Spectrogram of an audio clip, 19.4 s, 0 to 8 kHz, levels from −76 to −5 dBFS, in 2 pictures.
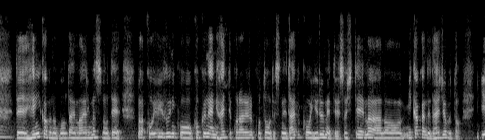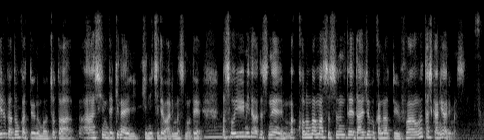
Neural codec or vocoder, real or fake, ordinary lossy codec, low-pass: none; real; none; 7.2 kHz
